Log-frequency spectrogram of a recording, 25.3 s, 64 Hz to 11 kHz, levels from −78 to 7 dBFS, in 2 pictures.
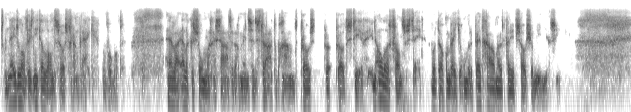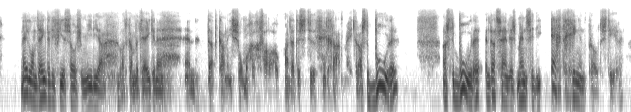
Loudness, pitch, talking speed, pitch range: -21 LUFS, 110 Hz, 195 wpm, 100-115 Hz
